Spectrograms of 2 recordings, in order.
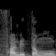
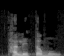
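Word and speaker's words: ఫలితము: So some people say falamu, falitamu, which is quite wrong. So you should say only phalitamu, phalamu.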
